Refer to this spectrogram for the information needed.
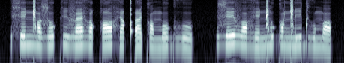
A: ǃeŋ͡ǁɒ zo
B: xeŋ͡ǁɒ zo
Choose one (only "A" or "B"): B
